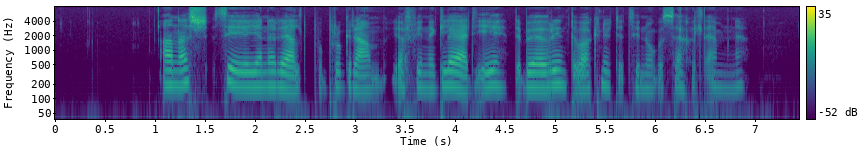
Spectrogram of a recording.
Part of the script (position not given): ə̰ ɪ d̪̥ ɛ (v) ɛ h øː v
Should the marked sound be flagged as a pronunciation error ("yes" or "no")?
yes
